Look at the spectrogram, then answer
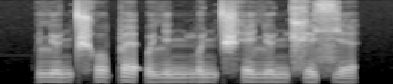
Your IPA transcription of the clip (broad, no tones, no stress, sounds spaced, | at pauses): lʲ o nʲ t͡ʃʰ o p ɛ ʔ ʊ lʲ ɛ nʲ m ʊ nʲ t͡ʃʰ e lʲ o nʲ x ɪ sʲ ɛ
